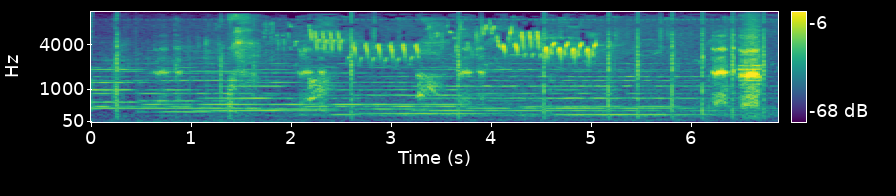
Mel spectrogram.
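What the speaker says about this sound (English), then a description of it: "I know I don't need the frog, but if I grab it, then it shuts up." A frog croaks repeatedly in the Harry Potter and the Sorcerer's Stone video game, its rapid trilled calls steady against looping game music and sustained tones.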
